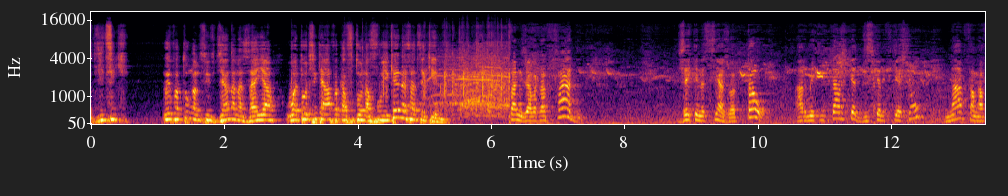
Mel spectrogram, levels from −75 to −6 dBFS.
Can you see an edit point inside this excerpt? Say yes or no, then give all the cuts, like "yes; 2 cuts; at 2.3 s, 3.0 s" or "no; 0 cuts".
yes; 2 cuts; at 2.1 s, 6.3 s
